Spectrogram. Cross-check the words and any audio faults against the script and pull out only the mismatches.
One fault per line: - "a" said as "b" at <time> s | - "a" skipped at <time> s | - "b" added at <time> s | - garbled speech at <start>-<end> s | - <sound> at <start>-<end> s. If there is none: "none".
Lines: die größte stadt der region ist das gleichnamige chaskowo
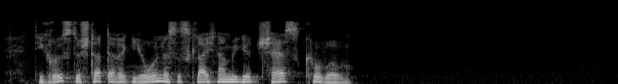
none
